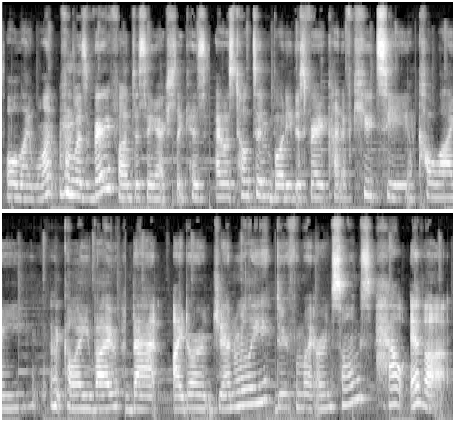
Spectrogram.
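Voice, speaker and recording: A woman's voice: a little high, steady tone, normal speed, faint music behind. A young woman with an Australian accent, a singer answering interview questions in a casual, upbeat, chatty way. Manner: chatty, upbeat, frequent "like" and "kind of".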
